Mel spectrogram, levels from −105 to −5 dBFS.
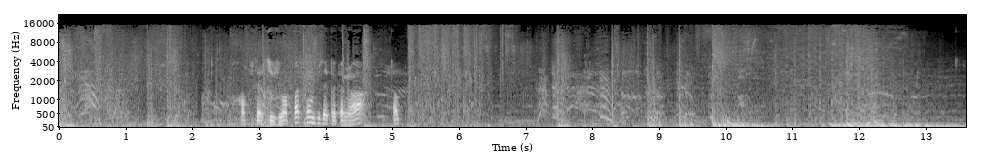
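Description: From 10.62 s to the end, the pace suddenly drops to roughly half speed, running at about 0.53 times the original rate while the pitch stays exactly where it was. The slowed audio drags, as if each moment were being drawn out. This is a time-stretched section, likely the result of software lengthening the passage to fill a fixed duration by repeating short slices of the sound to preserve pitch.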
